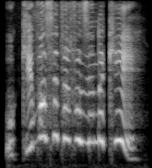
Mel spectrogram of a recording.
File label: error page 404 noisy female brazilian portuguese voiceover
